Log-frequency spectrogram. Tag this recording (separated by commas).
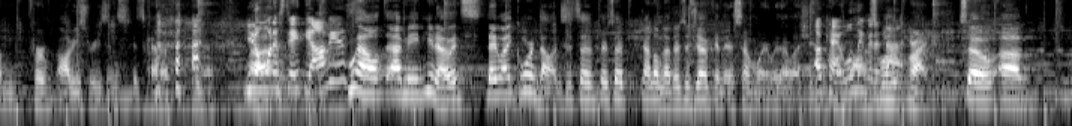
Speech, Music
